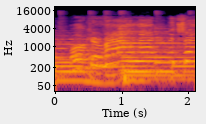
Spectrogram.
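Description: Live band playing: electric and acoustic guitars strummed over a drum kit. About a quarter of a second in, a note slides up and is then held.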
